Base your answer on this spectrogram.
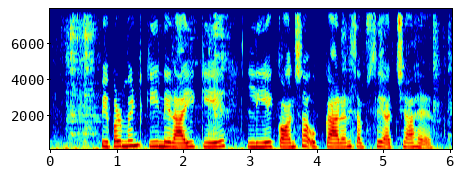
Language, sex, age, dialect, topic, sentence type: Hindi, female, 18-24, Awadhi Bundeli, agriculture, question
